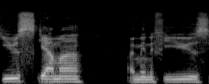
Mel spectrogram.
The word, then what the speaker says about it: schema: You're a schema and a dreamer. It is actually a long E in schema.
